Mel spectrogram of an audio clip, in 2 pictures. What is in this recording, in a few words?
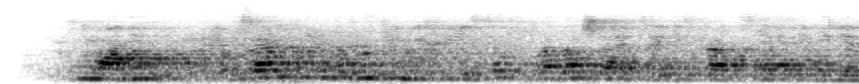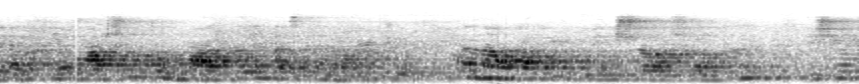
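announcement at airport Almaty; Звуки аэропорта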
